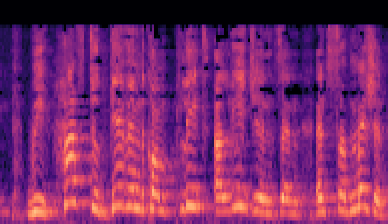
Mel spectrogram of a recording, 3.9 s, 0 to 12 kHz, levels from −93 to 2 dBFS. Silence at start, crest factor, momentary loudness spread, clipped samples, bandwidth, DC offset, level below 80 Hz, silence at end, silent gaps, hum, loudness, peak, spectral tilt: 0 s; 18 dB; 4 LU; under 0.1%; 8 kHz; under 0.1%; -60 dBFS; 0 s; none; none; -20 LUFS; -2 dBFS; -4.5 dB/octave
